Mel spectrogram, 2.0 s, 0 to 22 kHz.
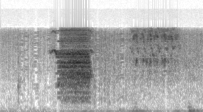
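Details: Barn owl at night, a male arriving with a mouse, 17 September 2019 at 23:55; one harsh, breathy hissing screech of about half a second, followed by a fainter hiss.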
